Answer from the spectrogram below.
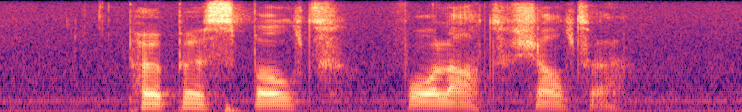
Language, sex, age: English, male, 19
